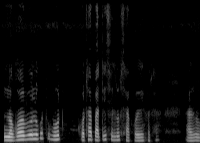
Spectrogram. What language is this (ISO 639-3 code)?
asm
